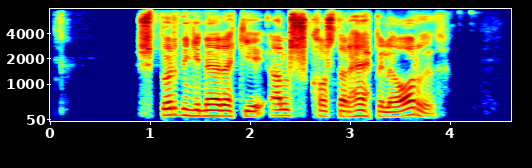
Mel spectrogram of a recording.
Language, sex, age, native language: Icelandic, male, 30-39, Icelandic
